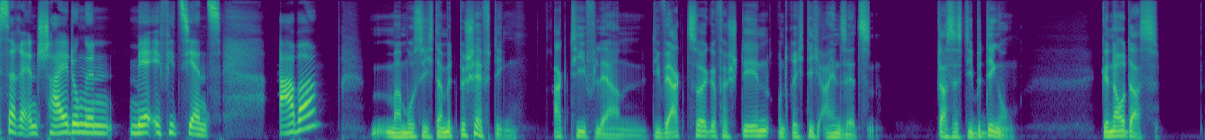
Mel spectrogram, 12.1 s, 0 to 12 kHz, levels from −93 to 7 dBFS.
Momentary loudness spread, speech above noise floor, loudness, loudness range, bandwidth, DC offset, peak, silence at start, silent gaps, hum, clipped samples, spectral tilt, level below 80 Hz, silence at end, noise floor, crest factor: 13 LU; 58 dB; -18 LUFS; 5 LU; 12 kHz; under 0.1%; 0 dBFS; 0 s; none; none; under 0.1%; -4.5 dB/octave; -44 dBFS; 0.45 s; -76 dBFS; 18 dB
